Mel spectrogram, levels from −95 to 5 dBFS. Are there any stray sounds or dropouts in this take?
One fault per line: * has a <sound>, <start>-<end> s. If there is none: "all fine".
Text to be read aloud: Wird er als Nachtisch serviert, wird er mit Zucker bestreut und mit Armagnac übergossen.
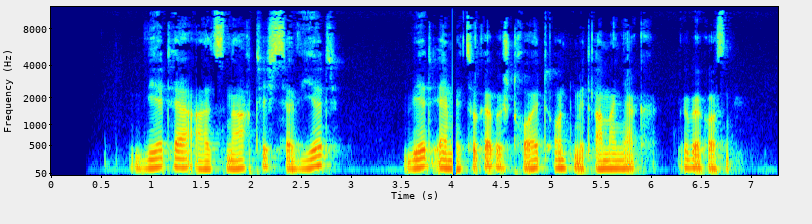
* has a dropout, 4.0-4.1 s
